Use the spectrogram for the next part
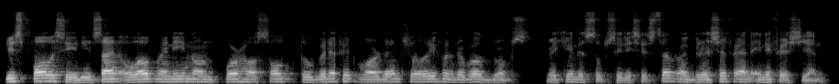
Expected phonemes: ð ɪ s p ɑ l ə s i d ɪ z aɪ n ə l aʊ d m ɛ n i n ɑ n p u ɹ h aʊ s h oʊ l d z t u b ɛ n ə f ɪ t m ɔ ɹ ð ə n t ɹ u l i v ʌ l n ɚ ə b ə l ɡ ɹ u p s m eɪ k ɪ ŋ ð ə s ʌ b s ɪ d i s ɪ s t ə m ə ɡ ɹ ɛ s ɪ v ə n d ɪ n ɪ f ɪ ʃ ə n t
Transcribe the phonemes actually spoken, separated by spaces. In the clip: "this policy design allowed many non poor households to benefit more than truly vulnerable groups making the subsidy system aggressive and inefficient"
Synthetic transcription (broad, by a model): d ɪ s p ɑ l ə s i d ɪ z aɪ n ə l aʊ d m ɛ n i n ɑ n p u ɹ h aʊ s h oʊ l t u b ɛ n ə f ɪ t m ɔ ɹ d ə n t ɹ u l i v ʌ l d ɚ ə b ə l ɡ ɹ u p s m eɪ k ɪ ŋ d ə s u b s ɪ d i s ɪ s t ə m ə ɡ ɹ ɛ s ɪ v ə n d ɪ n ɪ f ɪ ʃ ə n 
